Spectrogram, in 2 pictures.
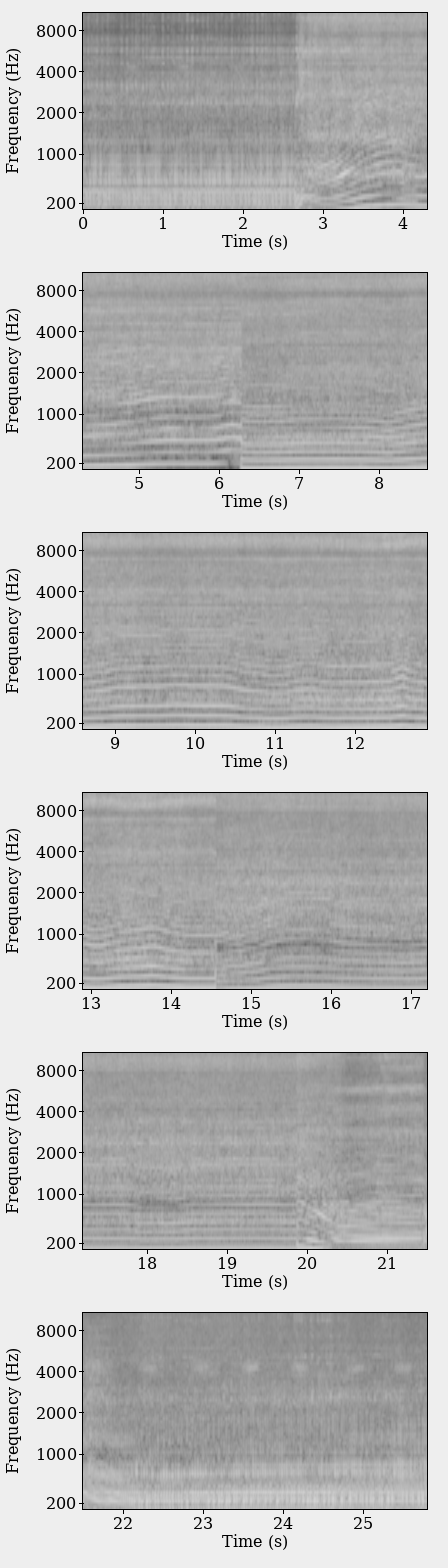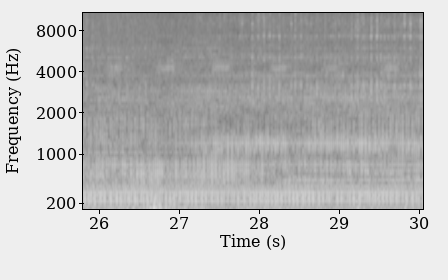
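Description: Two-stroke chainsaw cross-cutting through a standing round-timber post. The engine revs up a few seconds in and holds high under load, its pitch sagging and recovering as the chain bites. It drops away about two-thirds of the way through, and a rough sawing noise with no clear pitch carries on after that.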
